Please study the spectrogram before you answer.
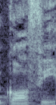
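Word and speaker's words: Coffey: है कहता है मेरा नाम कॉफी है पीने वाली कॉफी पर स्पेलिंग जो अलग है दरअसल जब भी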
